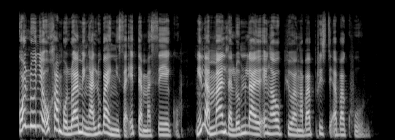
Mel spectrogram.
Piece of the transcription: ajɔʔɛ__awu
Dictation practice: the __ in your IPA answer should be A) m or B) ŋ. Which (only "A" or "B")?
B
